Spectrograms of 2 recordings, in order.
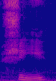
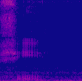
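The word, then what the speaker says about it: sídhe: to pronounce that well I know how to pronounce she which it's like s d h e like why is that she why is that word pronounced she I don't know and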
